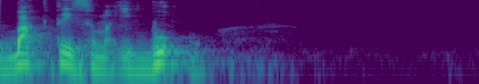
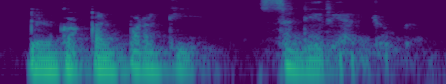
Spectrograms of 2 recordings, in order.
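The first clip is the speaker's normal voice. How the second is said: whisper; 11 dB quieter than usual. Acted. Wife's tender words to husband.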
